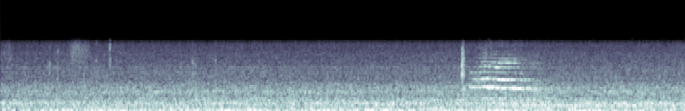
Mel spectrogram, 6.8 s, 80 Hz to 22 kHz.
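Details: Domestic cat with a loud voice, recorded in 2007 on low-quality equipment: a single drawn-out meow midway, bending down at the end, over a steady rumble of low background noise.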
